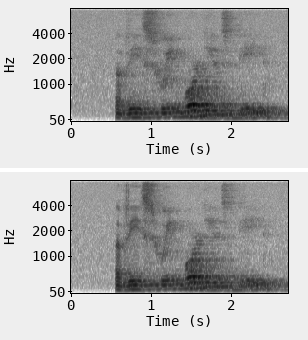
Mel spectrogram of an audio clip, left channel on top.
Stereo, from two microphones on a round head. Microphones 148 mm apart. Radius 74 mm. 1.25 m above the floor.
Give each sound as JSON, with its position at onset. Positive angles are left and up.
{"t": 0.6, "sound": "a man speaking", "side_deg": -60, "distance_m": 0.6}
